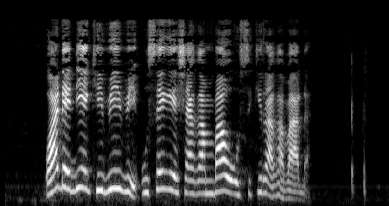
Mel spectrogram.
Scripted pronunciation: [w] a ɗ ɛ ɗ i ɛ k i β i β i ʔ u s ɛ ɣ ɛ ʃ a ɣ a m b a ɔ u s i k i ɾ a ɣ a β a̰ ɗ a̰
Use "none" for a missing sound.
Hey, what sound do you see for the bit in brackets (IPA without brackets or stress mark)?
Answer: w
